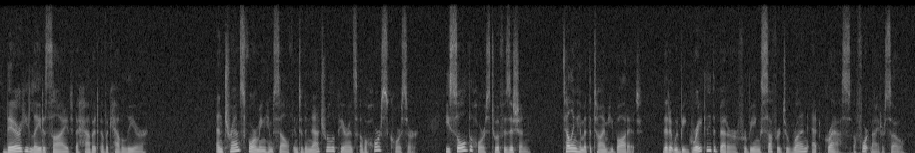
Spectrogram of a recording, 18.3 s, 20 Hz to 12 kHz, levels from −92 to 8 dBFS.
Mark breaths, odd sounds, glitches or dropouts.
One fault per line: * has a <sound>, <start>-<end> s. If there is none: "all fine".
all fine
